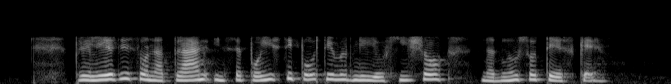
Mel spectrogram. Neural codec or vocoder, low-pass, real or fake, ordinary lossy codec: codec, 16 kHz, 2 kbps, FreqCodec, larger model; 3.6 kHz; fake; AAC, 32 kbps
